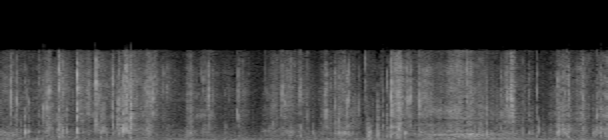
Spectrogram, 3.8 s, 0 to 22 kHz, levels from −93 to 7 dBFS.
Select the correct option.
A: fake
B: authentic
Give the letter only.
B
